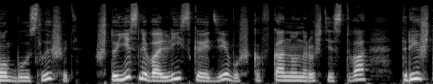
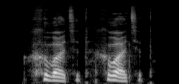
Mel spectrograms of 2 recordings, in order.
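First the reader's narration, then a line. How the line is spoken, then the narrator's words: Laughing. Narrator (Russian): расхохотался Макехт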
